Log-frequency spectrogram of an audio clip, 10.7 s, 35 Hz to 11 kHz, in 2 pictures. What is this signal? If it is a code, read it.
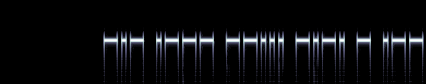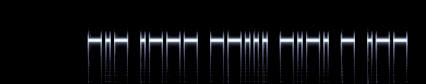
Morse code, heard as a keyed tone, about 22 wpm, 700 Hz. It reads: KJ7CTW KJ7CTW
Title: USA Call Signs - 6 Characters - Repeated 3x - 22wpm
